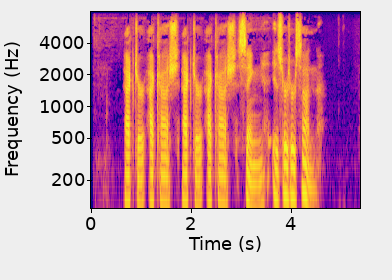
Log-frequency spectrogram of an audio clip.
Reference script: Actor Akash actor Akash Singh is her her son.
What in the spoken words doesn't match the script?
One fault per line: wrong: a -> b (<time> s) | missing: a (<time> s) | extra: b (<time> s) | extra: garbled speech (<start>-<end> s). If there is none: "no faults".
no faults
